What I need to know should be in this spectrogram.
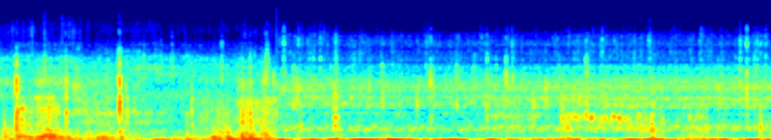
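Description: Water rumbles low and muffled underwater.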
